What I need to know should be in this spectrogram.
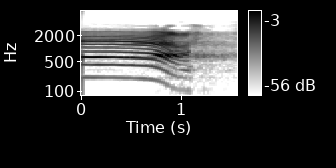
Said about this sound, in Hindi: भैंस, एक गाय का बछड़ा है, भैंस की आवाज, क्या भैंस।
